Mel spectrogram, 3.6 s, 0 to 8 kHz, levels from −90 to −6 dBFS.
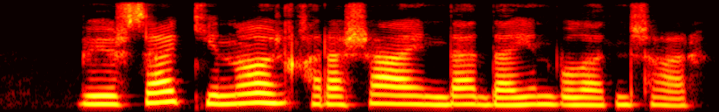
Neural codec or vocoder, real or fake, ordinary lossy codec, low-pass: none; real; none; 7.2 kHz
